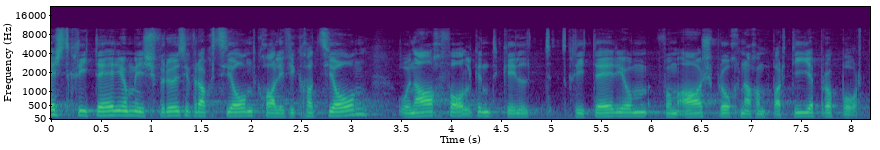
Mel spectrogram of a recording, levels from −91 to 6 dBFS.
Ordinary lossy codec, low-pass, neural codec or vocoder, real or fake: none; 9.9 kHz; none; real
